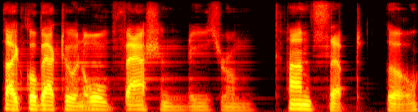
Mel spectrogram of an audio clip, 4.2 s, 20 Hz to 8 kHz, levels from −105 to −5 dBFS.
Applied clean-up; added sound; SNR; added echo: neural mask model DeepFilterNet 3.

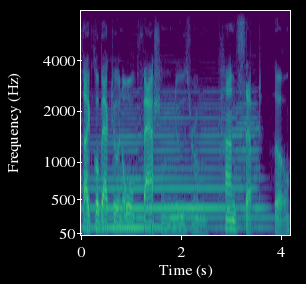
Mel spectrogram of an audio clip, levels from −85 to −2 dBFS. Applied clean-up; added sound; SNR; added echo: none; Bowed string instrument; 2 dB; none.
